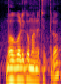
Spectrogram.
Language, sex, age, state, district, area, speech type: Odia, male, 45-60, Odisha, Nayagarh, rural, spontaneous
